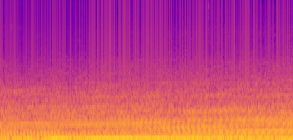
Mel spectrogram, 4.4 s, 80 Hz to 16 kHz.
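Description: A BMW M5 accelerates hard through a quarter-mile run, heard as a loud, continuous low engine drone and whir close up, with no talk over it.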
